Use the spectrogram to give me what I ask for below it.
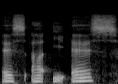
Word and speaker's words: sais: Okay, so if you look carefully here, you write it S-A-I-S, well, the same way here. Here you write it S-A-I-T, okay, but then phonetically these three forms are the same, and it's c'est, okay?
